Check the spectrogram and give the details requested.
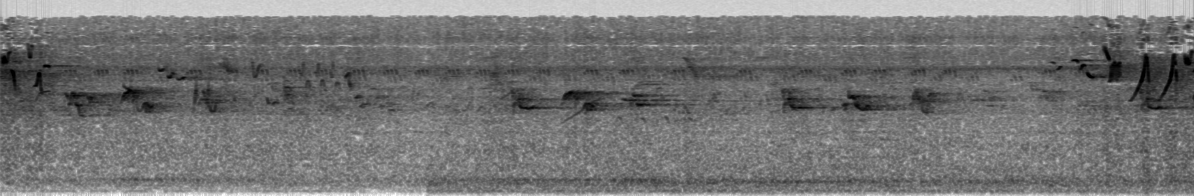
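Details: Indigo bunting song: short slurred phrases repeated every few seconds, ending in a run of bright, sharp high notes, set against a constant droning insect background.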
